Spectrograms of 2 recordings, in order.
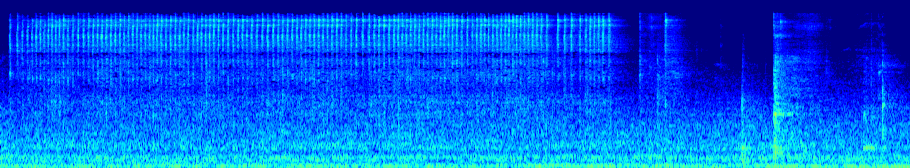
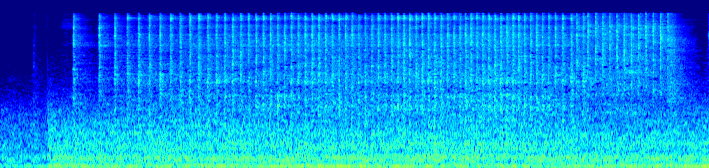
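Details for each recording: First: Korean alltobike bicycle internal gearbox freewheel ratchet without noise-reduction: fast, even pawl clicking for about six seconds that then slows and fades as it coasts; normal freewheel ratchet clicking. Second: Prototype bicycle internal gear hub without noise reduction gives a rapid, loud buzzing ratchet clatter from its pawls, before damping and oil are added; loud pawl ratcheting noise.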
